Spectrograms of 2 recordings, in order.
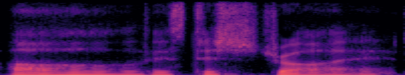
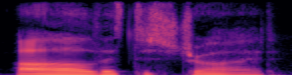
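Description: First: Slower, much softer posh English despair; deeper despair. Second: Slow, hammed-up posh English despair; dramatic despair. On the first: Acted. Posh English lady reading her doom again, slower and fading. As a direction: let the posh English doom fade to a near-murmur. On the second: Posh English lady reading her doom slowly. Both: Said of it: "she got nihilistic as fuck".

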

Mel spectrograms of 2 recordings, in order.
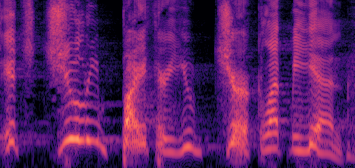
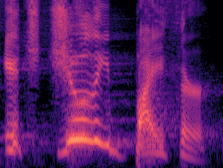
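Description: First: High, put-on outraged girl; mock an angry girl demanding entry; indignant mimicked girlfriend. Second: Slow, lightly put-on girl at the door; lightly voiced girlfriend. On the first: Drenched girlfriend at the door, mock indignant. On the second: Girlfriend announces herself at the door, lightly mimicked. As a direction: draw out the name as a mock visitor.

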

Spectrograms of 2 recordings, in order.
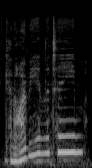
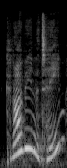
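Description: First: Put-on high, small boy's timid question. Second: Put-on high, loud boyish question; eager question. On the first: A narrator's reading. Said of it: "asked Bruno timidly". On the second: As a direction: ask out loud, pitched high. First take, before timid retake.

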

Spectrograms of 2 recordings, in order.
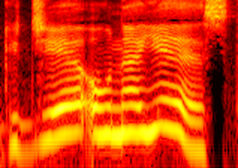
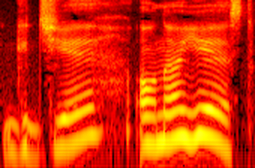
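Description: First: Much higher, much louder, very slow cry; desperate shout. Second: Louder, very slow, strangled shout; choked cry. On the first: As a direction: scream it in panic. (rozpaczliwy, wysoki krzyk) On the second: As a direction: force the cry through a tight throat. (zdławiony krzyk) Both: A narrator's reading. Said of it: "krzyknął zdławionym głosem".

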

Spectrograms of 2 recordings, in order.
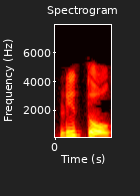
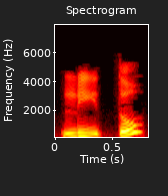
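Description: First: ЛіТО with the last syllable stressed; li-TO, loud ending; wrong stress on second. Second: ЛІто with the first syllable stressed; LI-to, loud front syllable. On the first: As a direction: punch ТО in літо. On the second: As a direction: punch ЛІ in літо. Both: Shown as a demonstration. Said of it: "мало інший наголос".

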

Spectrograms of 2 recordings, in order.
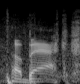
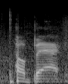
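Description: Both takes have the same delivery.

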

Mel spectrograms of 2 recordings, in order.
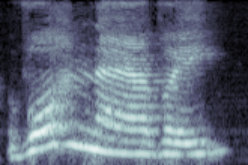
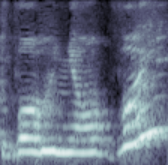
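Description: First: Вогневий loud and drawn out on НЕ; stress on the stem. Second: Вогньовий loud, final -ВИЙ stressed; stress on the ending. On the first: Teacher contrasting stress for pupils, Вогневий stressed on Е. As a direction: slowly punch the middle syllable, вог-НЕ-вий. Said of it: "наголос падає на основу". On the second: Teacher contrasting stress for pupils, вогньовий stressed at the end. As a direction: hit the last syllable, вогньо-ВИЙ. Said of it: "наголос падає на закінчення". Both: Shown as a demonstration.

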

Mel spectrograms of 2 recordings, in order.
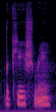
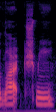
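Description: First: Lakshmi said roughly luh-KEESH-mee, stressed on KEESH; unsure pronunciation. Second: Lakshmi said LAHK-shmee, in two syllables; second pronunciation try. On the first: Country speaker trying a goddess's name, Lakshmi as luh-KEESH-mee. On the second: Correcting herself on a goddess's name, Lakshmi as LAHK-shmee. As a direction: say Lakshmi with an open first vowel, LAHK-shmee. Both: Real, not acted. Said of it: "pronounce everything correctly".

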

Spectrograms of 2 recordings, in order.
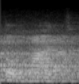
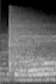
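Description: First: Said in the usual way. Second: "tomate" split slowly into to, ma, te; syllable by syllable. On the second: Shown as a demonstration. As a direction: say "tomate" in three separate beats, pausing after each. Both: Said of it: "Lê devagar".

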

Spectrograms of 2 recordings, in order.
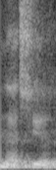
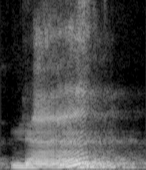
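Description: First: Said in the usual way. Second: "Nación" as a drawn "Na", a long pause, then "ción"; split into syllables. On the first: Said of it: "Vamos a hacer nación". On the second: Shown as a demonstration. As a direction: break "Nación" in two, Na... ción, io in one beat. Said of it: "Voy a separar en sílabas".

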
